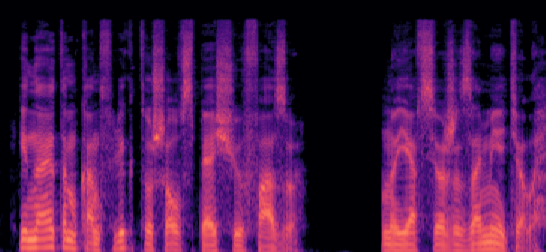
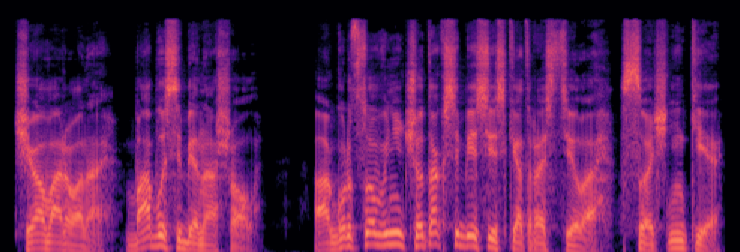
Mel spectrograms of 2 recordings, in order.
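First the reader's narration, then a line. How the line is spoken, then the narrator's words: Mocking smirk. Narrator (Russian): хмыкнул он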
